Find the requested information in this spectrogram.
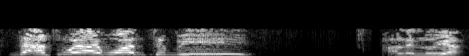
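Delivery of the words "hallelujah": usual speaking voice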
